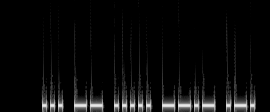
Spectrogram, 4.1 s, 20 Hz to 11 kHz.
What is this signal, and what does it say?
Morse code, heard as a keyed tone, about 20 wpm, 700 Hz. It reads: SM5QR
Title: DXCC-100 Call Signs - 5 Characters - Repeated 3x - 20wpm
